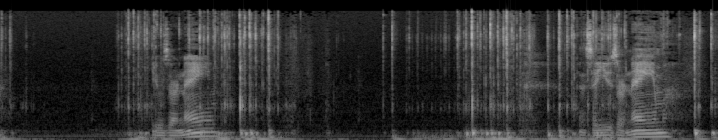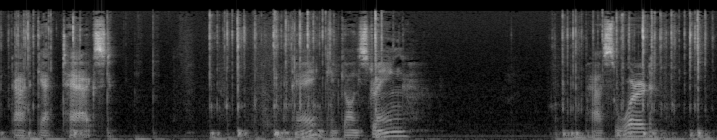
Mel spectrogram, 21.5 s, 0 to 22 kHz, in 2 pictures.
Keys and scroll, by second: 10.5 Return.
